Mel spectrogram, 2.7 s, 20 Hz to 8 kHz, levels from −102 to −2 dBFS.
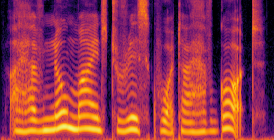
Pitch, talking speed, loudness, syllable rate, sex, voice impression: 235 Hz, 220 wpm, -15 LUFS, 4.0 syllables/s, female, very feminine, young, very thin, tensed, slightly powerful, bright, slightly hard, very clear, fluent, very cute, slightly intellectual, refreshing, slightly sincere, slightly calm, very friendly, reassuring, unique, very elegant, sweet, slightly lively, kind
